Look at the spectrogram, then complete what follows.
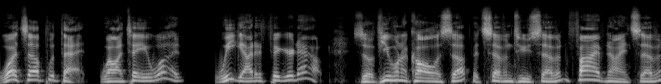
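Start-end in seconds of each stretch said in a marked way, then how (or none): none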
